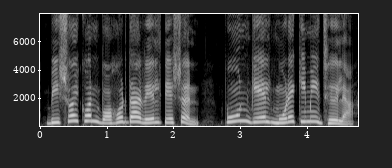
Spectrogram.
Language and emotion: Santali, neutral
